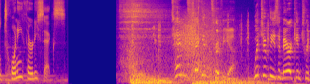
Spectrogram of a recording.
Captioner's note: voice-over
